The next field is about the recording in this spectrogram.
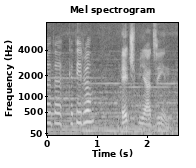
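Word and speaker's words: Etchmiadzin: Echmiadzin. Echmiadzin.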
